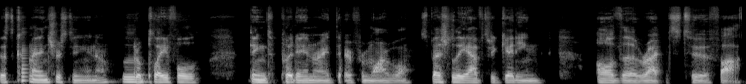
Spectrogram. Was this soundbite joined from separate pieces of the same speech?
no; 0 cuts

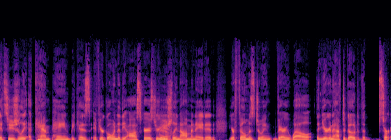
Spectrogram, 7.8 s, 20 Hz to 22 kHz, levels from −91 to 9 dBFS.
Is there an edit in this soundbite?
yes; 1 cut; at 6.3 s

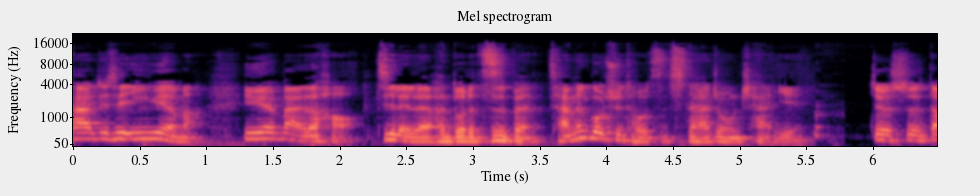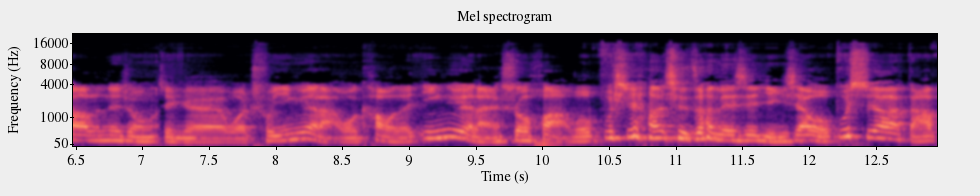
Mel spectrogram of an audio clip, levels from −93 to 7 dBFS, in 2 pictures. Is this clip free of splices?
no; 2 cuts; at 5.5 s, 7.1 s

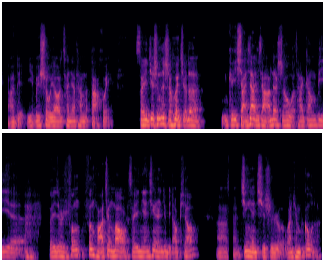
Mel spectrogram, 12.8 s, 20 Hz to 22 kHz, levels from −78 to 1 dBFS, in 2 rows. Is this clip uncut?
no; 3 cuts; at 7.2 s, 8.9 s, 10.9 s

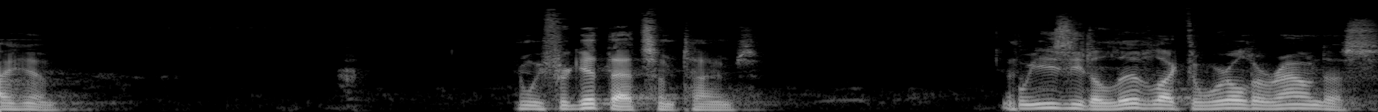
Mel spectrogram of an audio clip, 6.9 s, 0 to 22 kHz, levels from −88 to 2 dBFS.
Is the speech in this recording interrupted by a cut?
yes; 1 cut; at 5.1 s

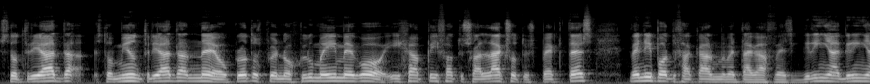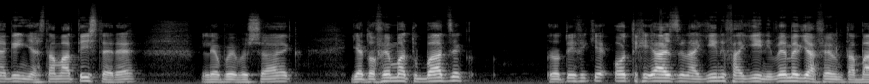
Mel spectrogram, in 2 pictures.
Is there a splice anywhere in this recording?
yes; 1 cut; at 0.9 s

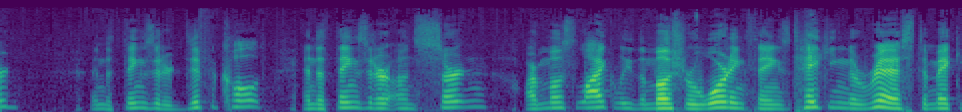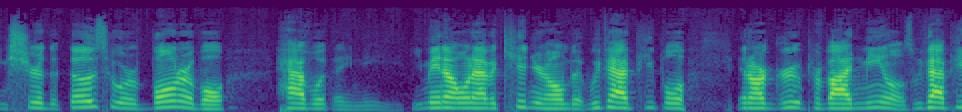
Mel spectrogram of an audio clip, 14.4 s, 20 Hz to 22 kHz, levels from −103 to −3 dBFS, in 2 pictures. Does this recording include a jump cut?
yes; 2 cuts; at 5.9 s, 10.2 s

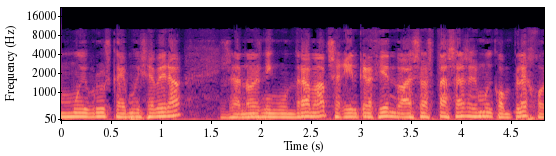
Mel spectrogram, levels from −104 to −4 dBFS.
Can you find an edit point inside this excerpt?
yes; 2 cuts; at 1.6 s, 2.7 s

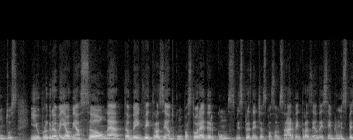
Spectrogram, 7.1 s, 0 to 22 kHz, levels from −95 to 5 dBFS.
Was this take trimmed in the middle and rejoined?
no; 0 cuts

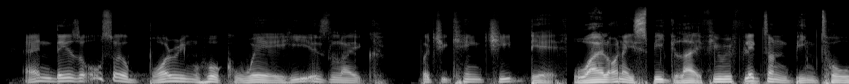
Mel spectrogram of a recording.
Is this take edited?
yes; 1 cut; at 4.2 s

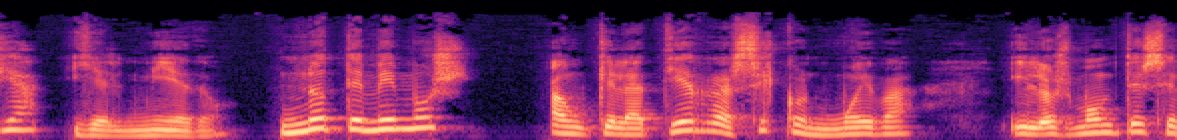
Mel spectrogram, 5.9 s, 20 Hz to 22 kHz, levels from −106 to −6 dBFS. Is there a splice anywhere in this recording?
yes; 1 cut; at 1.3 s

